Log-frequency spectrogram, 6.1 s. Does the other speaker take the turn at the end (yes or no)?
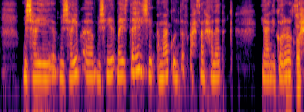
yes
